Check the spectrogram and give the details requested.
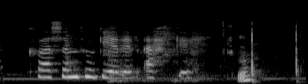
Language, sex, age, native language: Icelandic, female, 9, Icelandic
